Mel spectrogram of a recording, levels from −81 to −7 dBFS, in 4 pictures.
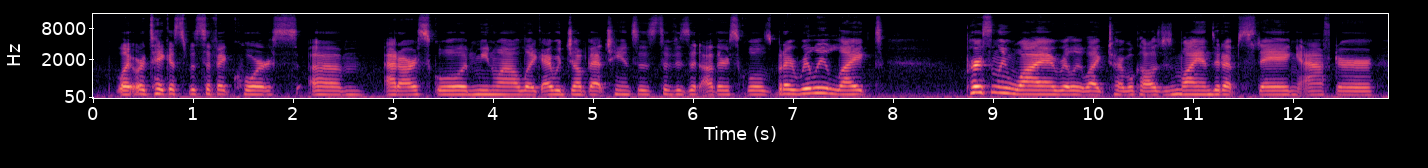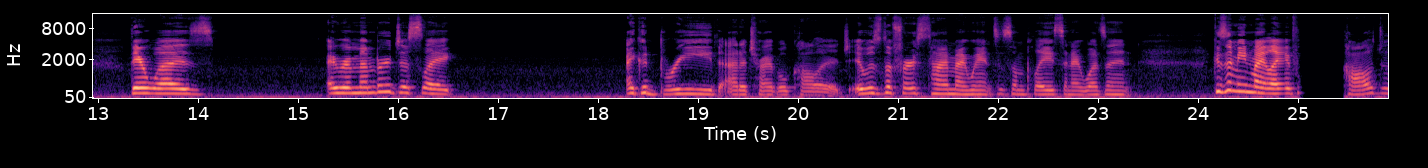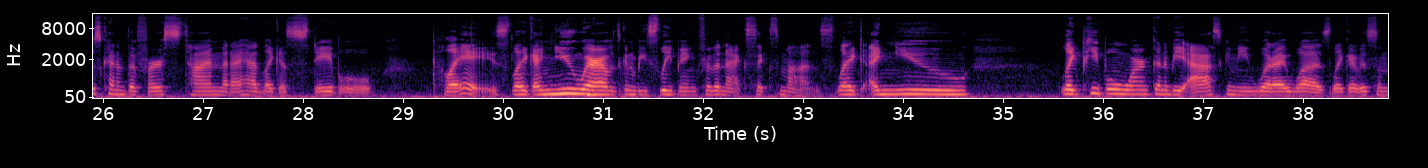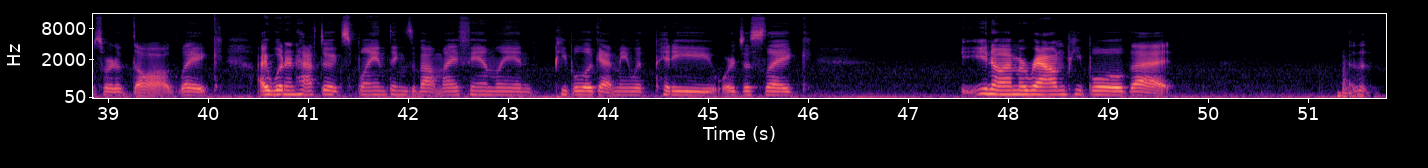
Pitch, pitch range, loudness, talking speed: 170 Hz, 150-180 Hz, -29 LUFS, 170 wpm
